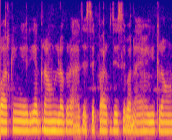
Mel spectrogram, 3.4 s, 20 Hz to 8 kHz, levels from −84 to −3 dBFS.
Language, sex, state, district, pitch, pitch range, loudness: Hindi, female, Bihar, Patna, 150 Hz, 150-155 Hz, -16 LUFS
